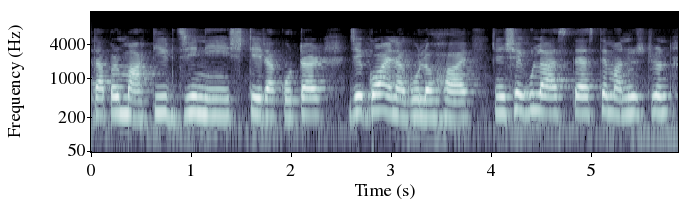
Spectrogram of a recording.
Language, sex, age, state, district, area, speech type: Bengali, female, 30-45, West Bengal, Purulia, rural, spontaneous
